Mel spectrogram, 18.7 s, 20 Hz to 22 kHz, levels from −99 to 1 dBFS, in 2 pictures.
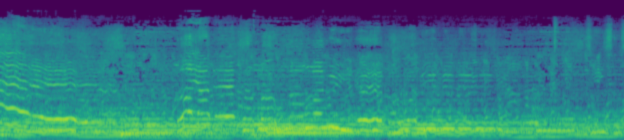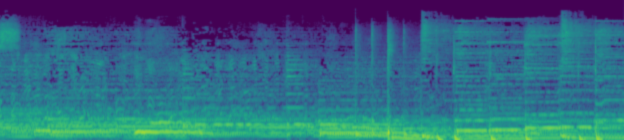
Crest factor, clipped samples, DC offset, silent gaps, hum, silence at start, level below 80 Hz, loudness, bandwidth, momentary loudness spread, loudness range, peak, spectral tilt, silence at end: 16 dB; under 0.1%; under 0.1%; none; none; 0 s; -36 dBFS; -20 LUFS; 13.5 kHz; 11 LU; 7 LU; -2 dBFS; -5.5 dB/octave; 0 s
